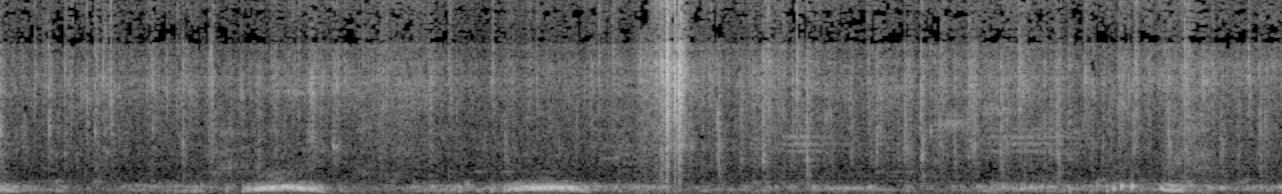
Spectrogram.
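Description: A Madrasi pigeon coos nearby in low, throaty rolls, with two clear swells and softer murmuring between them.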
